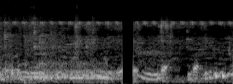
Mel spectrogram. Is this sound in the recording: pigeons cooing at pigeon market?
yes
